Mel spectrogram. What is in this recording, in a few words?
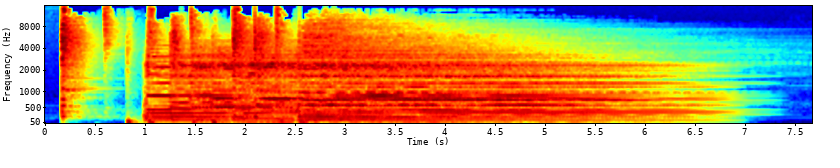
Rock Broken Chords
